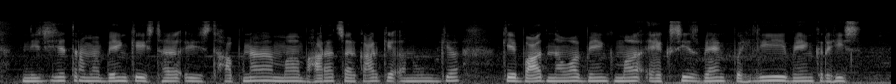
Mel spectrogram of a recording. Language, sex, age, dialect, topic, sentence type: Chhattisgarhi, male, 18-24, Western/Budati/Khatahi, banking, statement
